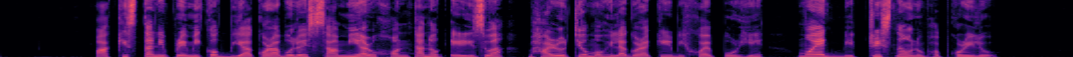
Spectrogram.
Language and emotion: Assamese, disgusted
